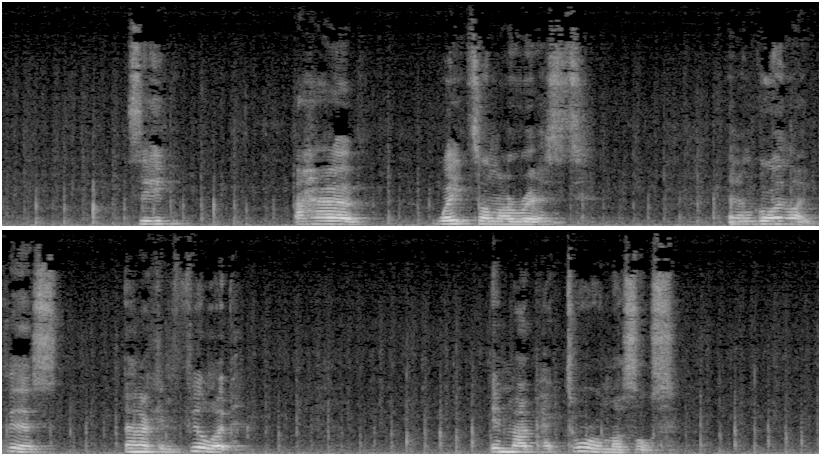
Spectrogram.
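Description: A young woman speaks close by in short bursts, with animation.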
